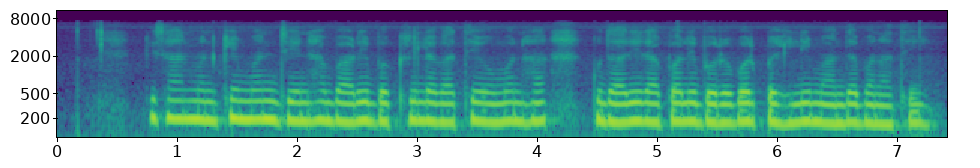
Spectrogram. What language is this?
Chhattisgarhi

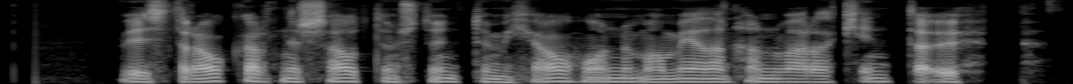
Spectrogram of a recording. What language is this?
Icelandic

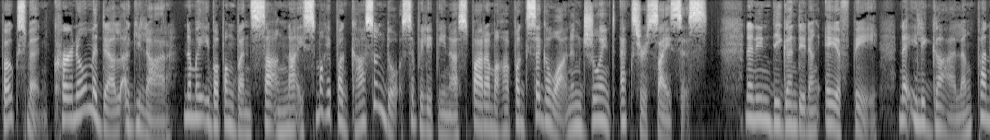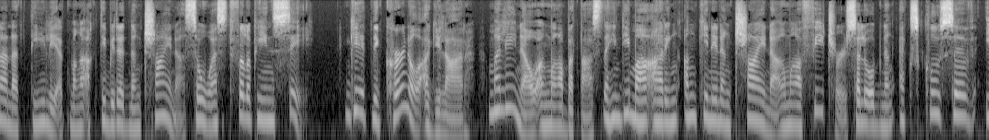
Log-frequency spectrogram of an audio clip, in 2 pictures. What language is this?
Filipino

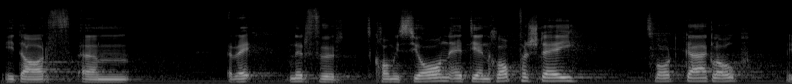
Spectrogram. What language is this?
Swiss German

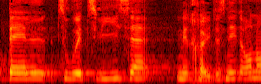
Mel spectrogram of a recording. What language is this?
Swiss German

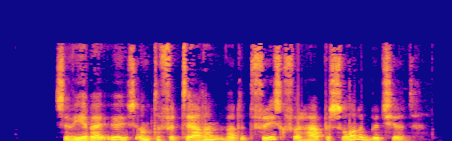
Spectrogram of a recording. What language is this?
Western Frisian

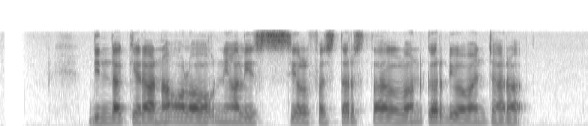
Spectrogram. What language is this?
Sundanese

